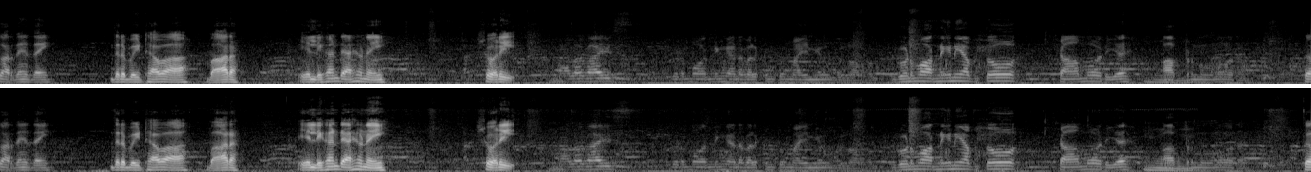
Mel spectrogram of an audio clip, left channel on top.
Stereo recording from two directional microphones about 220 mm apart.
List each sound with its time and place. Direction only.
0.0 s speech: centre (ahead or behind)
3.0 s a man's voice: 20° right (ahead or behind)
4.8 s speech: 10° right (ahead or behind)
9.0 s speech: 20° left (ahead or behind)
9.8 s speech: centre (ahead or behind)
